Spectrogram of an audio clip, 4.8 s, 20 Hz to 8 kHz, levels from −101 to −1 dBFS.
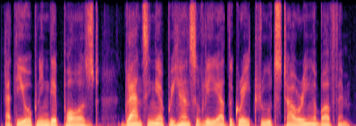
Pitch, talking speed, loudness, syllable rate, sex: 115 Hz, 175 wpm, -16 LUFS, 6.3 syllables/s, male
